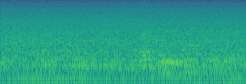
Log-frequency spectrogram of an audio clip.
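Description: Steady hiss of the hall's room tone, with a low steady hum under it.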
